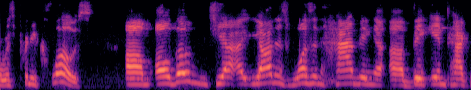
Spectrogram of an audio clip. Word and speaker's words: Giannis: to come back or giannis excuse me i've been pronouncing his name wrong for a very long time i finally figured out you just pronounce it with a y it's super easy um but giannis comes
